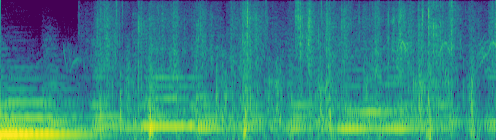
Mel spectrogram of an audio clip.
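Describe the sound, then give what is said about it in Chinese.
A busy patter of running footfalls and thumps as a little white rabbit and more and more animals run through a forest, with steady tonal music sustained underneath throughout. “越来越多的动物跟了上来，浩浩荡荡，热闹极了。”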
